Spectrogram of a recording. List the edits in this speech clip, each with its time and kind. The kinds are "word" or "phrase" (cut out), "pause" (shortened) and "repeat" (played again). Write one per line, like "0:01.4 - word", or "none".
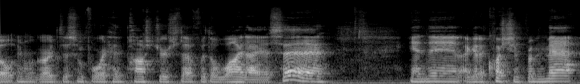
none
